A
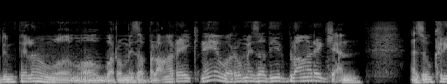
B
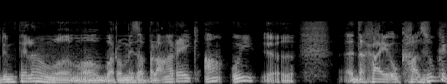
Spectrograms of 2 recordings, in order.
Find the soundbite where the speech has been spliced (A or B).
A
